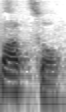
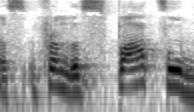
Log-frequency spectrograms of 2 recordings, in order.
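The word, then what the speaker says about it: Spoetzl: From the Spitzer Brewery in Shiner, Texas. – Spatzel. Which, say it like you're in Texas. – From the Spatzel Brewery in Shiner, Texas.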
